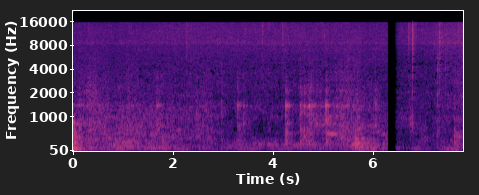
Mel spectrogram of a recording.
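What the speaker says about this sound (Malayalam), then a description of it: "എണ്ണയിൽ തന്നെ നമ്മൾ ഉള്ളി വാട്ടാം" Onions sautéing in a little oil in a pan during a home sausage roast recipe, a soft continuous sizzle with occasional stirring scrapes and light ticks, fairly quiet, with a brief dropout near the end.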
